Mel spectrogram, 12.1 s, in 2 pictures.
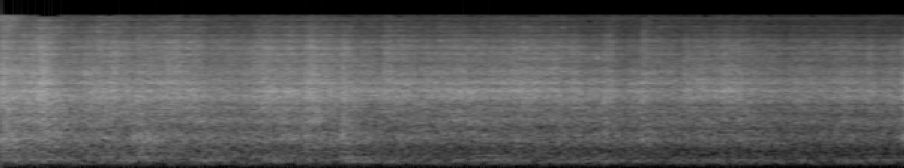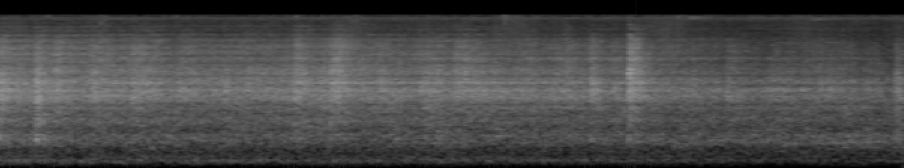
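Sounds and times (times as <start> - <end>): train wheels on rails: 0.0 - 12.0
sharp rail clacks: 7.9 - 11.0.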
